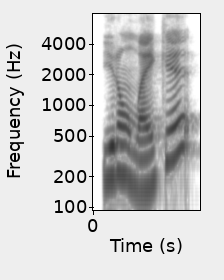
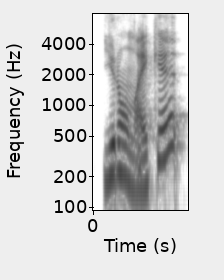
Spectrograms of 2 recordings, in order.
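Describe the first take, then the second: First: The voice rises at the end. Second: The same.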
